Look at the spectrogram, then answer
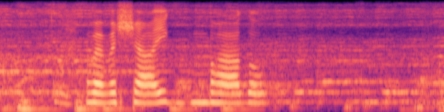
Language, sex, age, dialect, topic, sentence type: Maithili, female, 46-50, Southern/Standard, agriculture, statement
